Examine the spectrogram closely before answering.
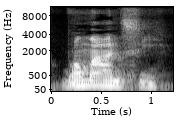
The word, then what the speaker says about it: romansị: And the only special character you have is the I with the dot underneath, so it gives you a different pronunciation. Almost like saying ink, ink, that high I sound.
